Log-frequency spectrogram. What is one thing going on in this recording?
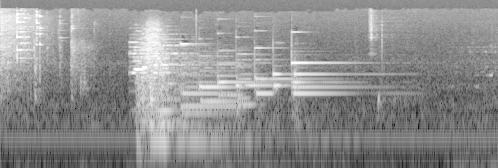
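A bright game jingle plays with a cluster of ringing notes.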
